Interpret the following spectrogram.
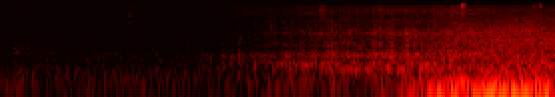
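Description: Faint arena ambience, then a rising whoosh with a deep rumble that swells up about a second in and stays loud: a TV network logo transition sting.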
